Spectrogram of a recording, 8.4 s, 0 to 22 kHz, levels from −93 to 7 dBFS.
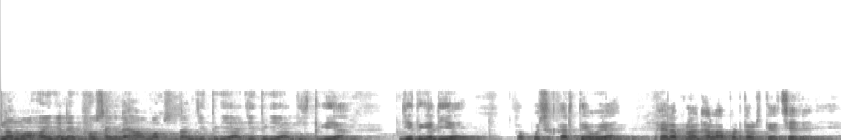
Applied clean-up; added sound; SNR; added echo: none; none; none; none.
